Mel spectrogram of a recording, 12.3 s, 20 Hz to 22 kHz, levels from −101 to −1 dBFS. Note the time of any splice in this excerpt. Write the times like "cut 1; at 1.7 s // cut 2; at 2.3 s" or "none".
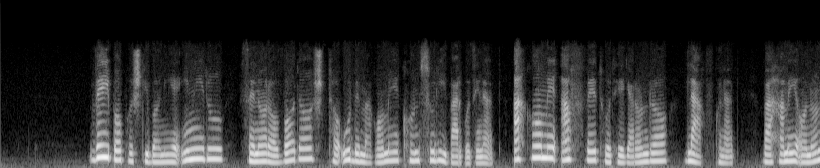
cut 1; at 5.3 s // cut 2; at 7.5 s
